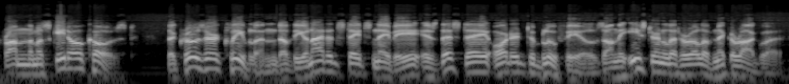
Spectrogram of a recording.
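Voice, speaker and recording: A man's voice: on the low side, no room sound, muffled recording. Solemn man reading old-time radio news. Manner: measured, solemn, formal. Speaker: newsreader.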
